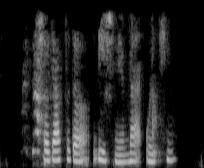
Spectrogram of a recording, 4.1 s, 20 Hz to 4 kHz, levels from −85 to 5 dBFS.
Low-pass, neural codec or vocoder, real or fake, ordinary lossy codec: 3.6 kHz; none; real; MP3, 24 kbps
